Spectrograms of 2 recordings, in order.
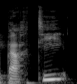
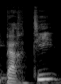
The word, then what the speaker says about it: partie: It's pronounced the same, but in writing it's spelt P-A-R-T-I-I-E. So you get elle est partie tôt. Elle est partie tôt, meaning she left early.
